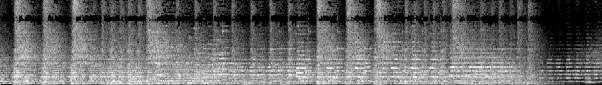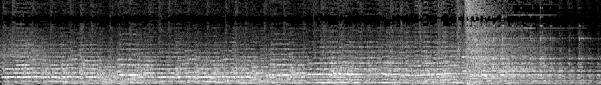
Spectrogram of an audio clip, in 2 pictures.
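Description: A student concert band of woodwinds, brass and percussion playing, with sharp percussion strikes about twice a second through the first half. Around eleven seconds in the music briefly drops away, then the band comes back in with sustained chords.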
